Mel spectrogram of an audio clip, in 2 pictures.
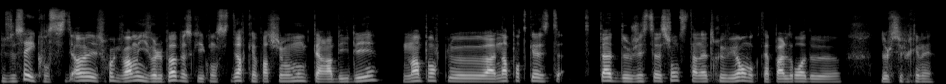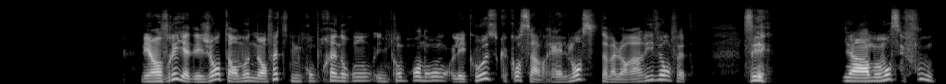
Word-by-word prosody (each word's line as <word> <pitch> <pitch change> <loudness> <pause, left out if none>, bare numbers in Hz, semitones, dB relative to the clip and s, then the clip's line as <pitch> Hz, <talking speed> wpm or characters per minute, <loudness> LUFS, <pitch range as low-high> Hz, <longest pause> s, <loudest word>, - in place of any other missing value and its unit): plus 145 -2 -14
de 140 - -10
ça, 140 - +2
ils - - +2
considérent 135 +5 -3
ah, - - +3
ouais, 175 - -1
je - - -8
crois 180 - -6
que 140 - -15
vraiment 155 +5 +4
ils 180 -5 -4
veulent 140 0 -1
pas 195 +5 +3
parce 160 -4 -4
qu'ils 140 - -9
considèrent 160 +6 -2
qu'à 150 - -7
partir 140 +2 -3
du 145 - -4
moment 165 +2 -6
où - - -15
que 150 - -29
tu - - 0
as 125 - +2
un 125 - +3
bébé, 145 +9 -5 0.3
n'importe 165 +4 -1
le 140 -2 -3
à 135 - +5
n'importe 165 +2 -2
quel 160 -2 -3
sta 150 - -11 0.2
stade 175 -4 0
de 145 0 -6
gestation 145 +5 -4
c'est 180 - -10
un 145 - -1
être 145 +1 -5
vivant 165 +4 -1
donc 150 - -9
tu - - -7
as 125 - -3
pas 135 - +2
le - - -6
droit 145 0 -2
de 130 -1 -10 0.4
de - - -5
le - - -4
supprimer. - - -8 1.6
Mais 135 - +6
en 145 +1 +9
vrai 250 - +3
il - - -2
y - - +10
a - - +6
des 130 0 0
gens, 210 - +4
tu - - 0
es - - +6
en - - +4
mode 165 +3 -2
mais 140 - 0
en 130 - +5
fait 250 - +1
ils 150 - -10
ne - - -9
comprendront 170 +3 -2
ils 145 - -8
ne - - -16
comprendront 175 +2 -3
les 130 0 -1
causes 245 +6 -1
que - - -9
quand 190 -1 -2
ça 145 - +2
réellement 120 - 0
ça 235 - -2
va 120 - -1
leur 120 0 -1
arriver 205 - -1
en 210 - +3
fait. - - -8 0.5
C'est - - +4 0.8
il 165 - -5
y - - +5
a 155 - +11
un 150 - +9
moment, 185 +9 +3
c'est 240 - -1
fou! 235 -6 -6
150 Hz, 290 wpm, -24 LUFS, 140-175 Hz, 1.6 s, a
